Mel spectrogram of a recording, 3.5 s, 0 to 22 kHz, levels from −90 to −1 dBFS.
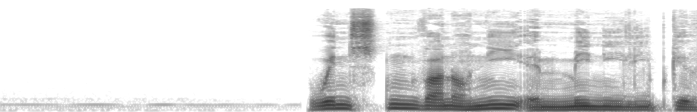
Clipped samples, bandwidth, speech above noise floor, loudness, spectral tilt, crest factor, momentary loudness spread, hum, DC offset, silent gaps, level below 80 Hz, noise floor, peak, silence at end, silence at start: under 0.1%; 16 kHz; 46 dB; -24 LUFS; -6 dB/octave; 16 dB; 5 LU; none; under 0.1%; none; -58 dBFS; -70 dBFS; -10 dBFS; 0 s; 1.55 s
